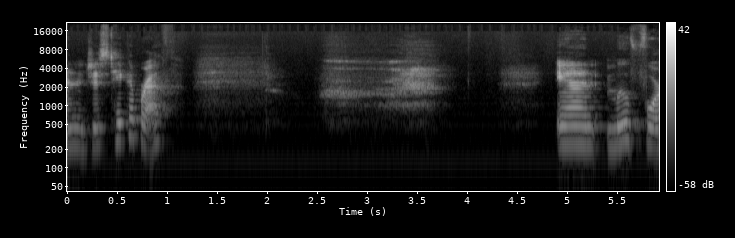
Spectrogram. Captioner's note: deep breathing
